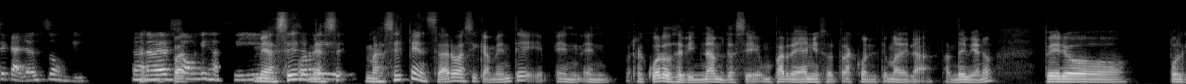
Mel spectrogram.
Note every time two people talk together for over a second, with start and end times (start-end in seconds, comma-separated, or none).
1.4-3.6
